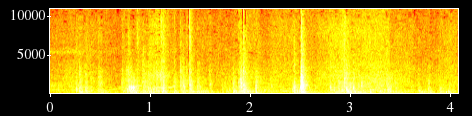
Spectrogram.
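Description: A few faint, irregular knocks and rustles from someone getting up and moving about while handling a phone.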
